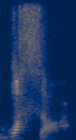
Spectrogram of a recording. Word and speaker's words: Wasar: Well, that's like Osar. It's really Wasar, right?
